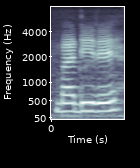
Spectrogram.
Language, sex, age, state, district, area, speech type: Odia, female, 45-60, Odisha, Mayurbhanj, rural, spontaneous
